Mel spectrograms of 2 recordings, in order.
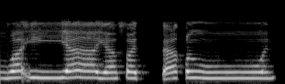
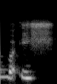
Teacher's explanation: ایسے یا میں شین کی آواز نہیں چاہیے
